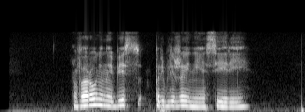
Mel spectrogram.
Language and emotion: Russian, neutral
